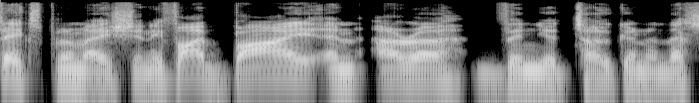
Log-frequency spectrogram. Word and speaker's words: Arra: The Ara Vineyard Token, or AVT, is intended to give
